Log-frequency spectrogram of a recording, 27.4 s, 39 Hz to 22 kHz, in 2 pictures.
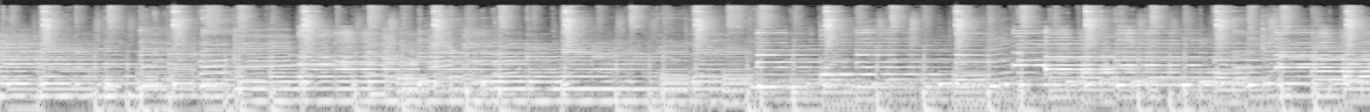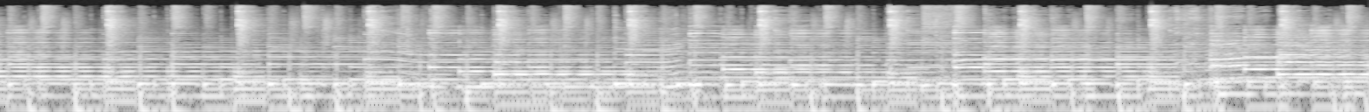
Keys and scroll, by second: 1.1 typing, 4.7 typing, 12.9 typing, 14.1 ctrl+s, 15.2 b.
